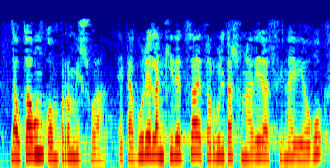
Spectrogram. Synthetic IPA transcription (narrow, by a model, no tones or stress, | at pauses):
d̪awkaɣ̞uŋko̞mpɾo̞misuae̞t̪aɣuɾe̞laŋkiðe̞t͡sae̞t̪auɾβilt̪asunað̞ie̞ɾasinajðioɣ̞u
